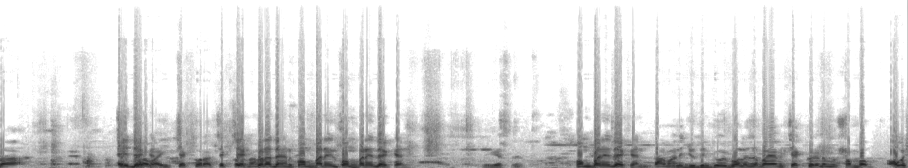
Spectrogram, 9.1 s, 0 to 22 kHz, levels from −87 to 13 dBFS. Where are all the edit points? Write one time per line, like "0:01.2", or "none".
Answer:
none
